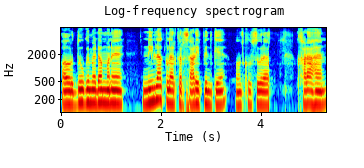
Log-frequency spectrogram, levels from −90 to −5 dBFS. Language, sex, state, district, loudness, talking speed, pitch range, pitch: Sadri, male, Chhattisgarh, Jashpur, -16 LUFS, 170 wpm, 150-160 Hz, 155 Hz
